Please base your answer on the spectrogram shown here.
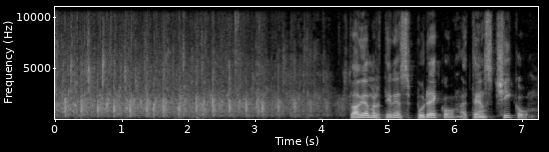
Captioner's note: applause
